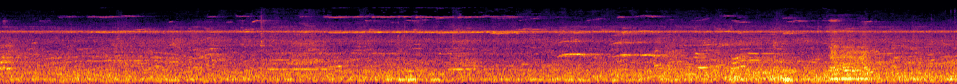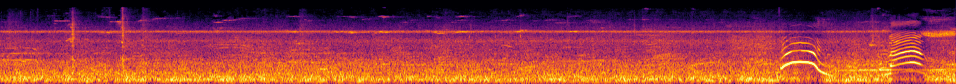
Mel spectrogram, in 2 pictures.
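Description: Electric bumper cars running on the ride floor: a steady whine over rolling noise, with a couple of knocks about eight seconds in and a short rising-and-falling squeal near the end.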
